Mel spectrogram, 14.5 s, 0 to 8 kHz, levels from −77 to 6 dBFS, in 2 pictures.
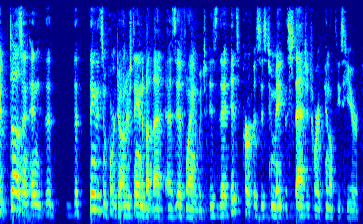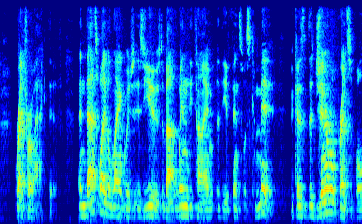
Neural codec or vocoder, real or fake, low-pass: none; real; 7.2 kHz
